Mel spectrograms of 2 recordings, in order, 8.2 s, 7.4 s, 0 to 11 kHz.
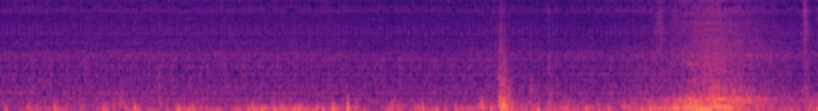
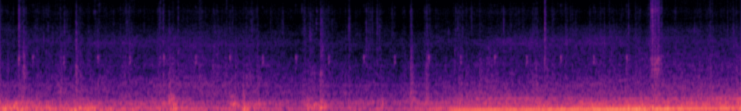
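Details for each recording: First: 2006 Mazda 3 2.0L, stationary in gear, outside view while tapping throttle: each blip brings a surge with a sharp pop and rattle about every 1.5 seconds; suspected worn engine mount letting engine rock, heat shields ruled out; worse in drive. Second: 2006 Mazda 3 2.0L road test after replacing the main engine mount and the lower transmission mount: a steady low road rumble with rain pattering and no rattles, clunks or pops; the engine sits quiet on its mounts.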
